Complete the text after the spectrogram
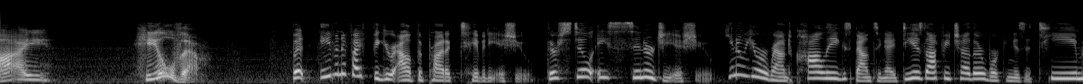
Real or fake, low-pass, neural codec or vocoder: real; 7.2 kHz; none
